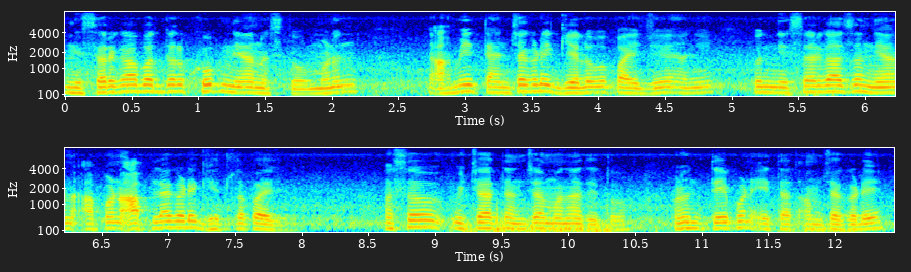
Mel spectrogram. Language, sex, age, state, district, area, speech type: Marathi, male, 18-30, Maharashtra, Ratnagiri, rural, spontaneous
